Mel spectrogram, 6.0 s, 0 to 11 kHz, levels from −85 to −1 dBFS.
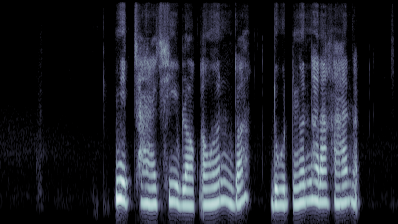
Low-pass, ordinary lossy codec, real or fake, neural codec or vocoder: none; none; fake; vocoder, 22.05 kHz, 80 mel bands, WaveNeXt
